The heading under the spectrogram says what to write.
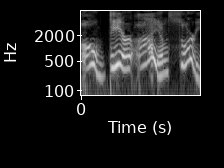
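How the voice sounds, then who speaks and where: Squeaky and extremely high in pitch, a woman's put-on character voice makes very wide pitch swings. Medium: read story.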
